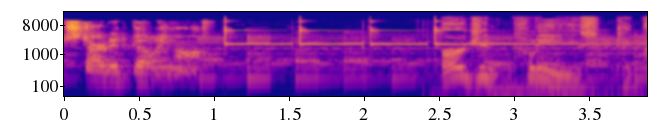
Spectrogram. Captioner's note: electronic dinging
